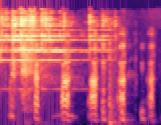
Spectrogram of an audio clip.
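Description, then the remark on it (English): A bell rings with steady, sustained high tones that hang under bursts of people talking and cheering, fading out by the end. “Yay, and there's a bell ringing.”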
